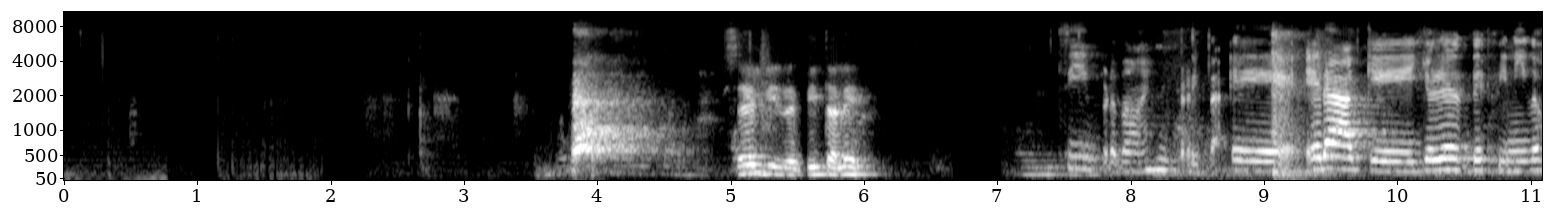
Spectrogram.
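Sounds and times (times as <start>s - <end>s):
dog barking: 3.7s - 4.8s.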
